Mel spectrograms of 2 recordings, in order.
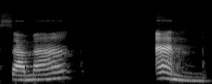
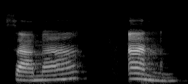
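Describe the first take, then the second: Both takes have the same delivery.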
